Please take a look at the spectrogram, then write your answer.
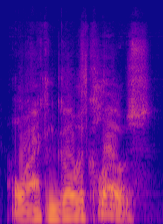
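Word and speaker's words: Cloze: I've heard great things about Lofty or I can go with Clothes. I think that's how you pronounce it. C O L Z E.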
